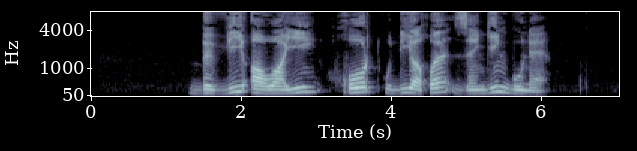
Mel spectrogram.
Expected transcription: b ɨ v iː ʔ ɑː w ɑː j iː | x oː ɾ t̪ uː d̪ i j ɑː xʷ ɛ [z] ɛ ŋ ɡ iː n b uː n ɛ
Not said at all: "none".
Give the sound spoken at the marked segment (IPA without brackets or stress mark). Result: z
